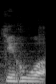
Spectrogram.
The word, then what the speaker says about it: Killua: Déjà, il dit Killua, il y en a qui disent Killua. Le jeu, il dit Kirua.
